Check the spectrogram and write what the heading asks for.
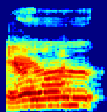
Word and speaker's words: Erewhon: Erewhon.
